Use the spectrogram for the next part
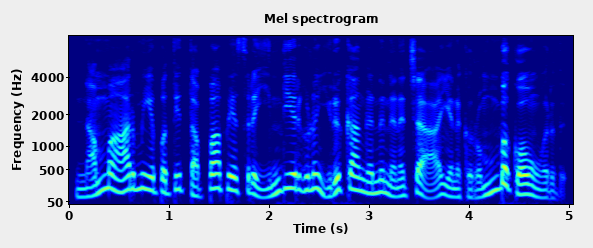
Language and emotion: Tamil, angry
